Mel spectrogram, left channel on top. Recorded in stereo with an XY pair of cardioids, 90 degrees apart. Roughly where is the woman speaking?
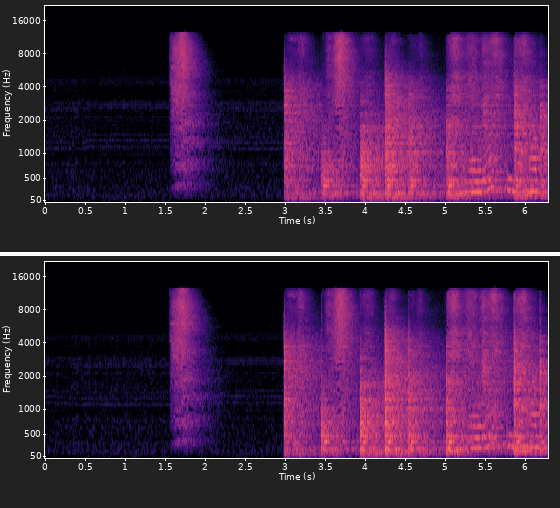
Ahead left.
